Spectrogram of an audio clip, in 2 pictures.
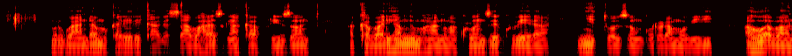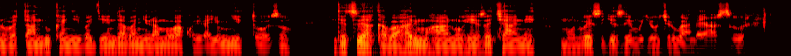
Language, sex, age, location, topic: Kinyarwanda, male, 18-24, Kigali, government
